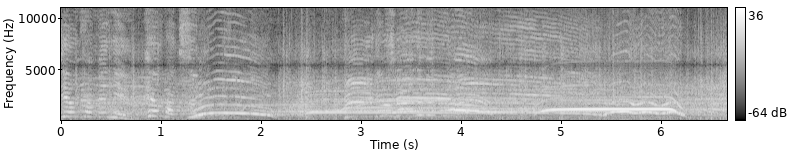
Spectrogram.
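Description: Concert audience at a Korean music festival cheering and shouting for a singer, a sustained loud crowd roar that swells toward the end, with an amplified voice calling out over it.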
